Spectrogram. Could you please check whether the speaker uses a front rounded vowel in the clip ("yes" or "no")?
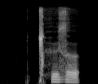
yes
